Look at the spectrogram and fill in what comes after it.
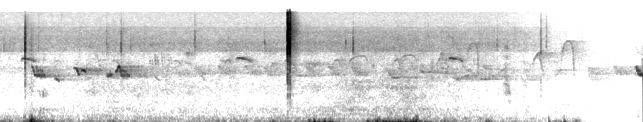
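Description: Small birds chirping over and over in short calls, over an uneven low rumble that swells about halfway through. A single sharp click about three and a half seconds in, and the sound cuts out abruptly shortly before the end.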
